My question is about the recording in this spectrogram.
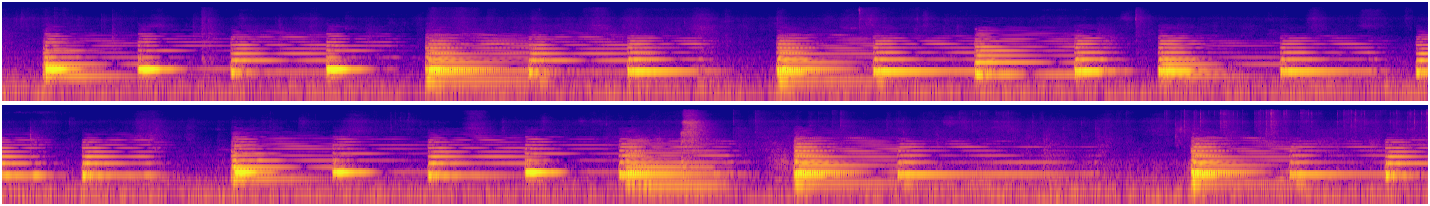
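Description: Grand piano playing a melody over chords in short phrases with brief pauses, starting about half a second in.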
